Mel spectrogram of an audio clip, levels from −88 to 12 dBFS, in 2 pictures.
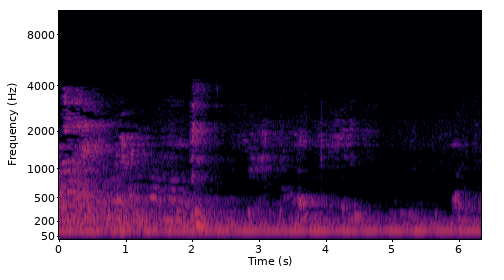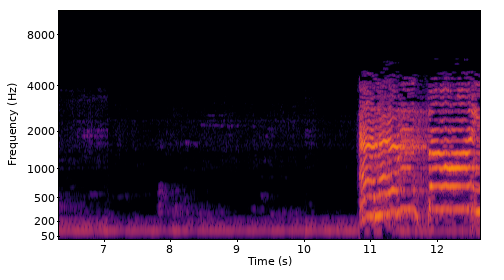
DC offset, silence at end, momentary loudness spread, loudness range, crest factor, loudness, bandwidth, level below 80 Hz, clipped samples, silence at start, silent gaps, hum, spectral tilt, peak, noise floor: under 0.1%; 0 s; 29 LU; 28 LU; 18 dB; -18 LUFS; 5.2 kHz; -72 dBFS; under 0.1%; 0 s; none; none; -8 dB/octave; -8 dBFS; -52 dBFS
